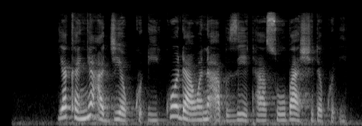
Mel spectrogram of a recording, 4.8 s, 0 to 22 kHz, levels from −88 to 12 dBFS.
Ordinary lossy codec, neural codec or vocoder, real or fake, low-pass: none; none; real; 14.4 kHz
